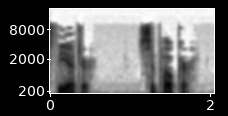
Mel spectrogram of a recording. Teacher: RE at the end of some words derived from the Latin or French is pronounced like a weak ER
